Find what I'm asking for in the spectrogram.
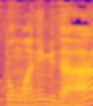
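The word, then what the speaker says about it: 공원소녀: 공연, 공원 소녀의 오 레이디 고 레이디 지금 네. 흘러나오고 있죠. – 발음 잘해주셔야 됩니다. 예, 공연입니다. 공연 아닙니다. 공원입니다.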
